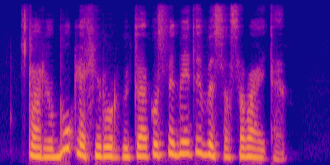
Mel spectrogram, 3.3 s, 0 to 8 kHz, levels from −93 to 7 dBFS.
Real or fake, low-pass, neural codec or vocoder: fake; 7.2 kHz; codec, 44.1 kHz, 2.6 kbps, DAC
